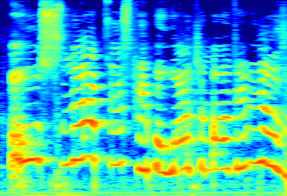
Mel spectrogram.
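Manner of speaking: high, quick thrilled voice; excited retold squeal. YouTuber retelling discovering famous viewers, excited high squeal. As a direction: imitate being thrilled, way up high.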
